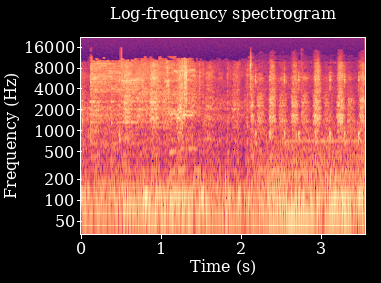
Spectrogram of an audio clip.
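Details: Female German Shepherd dog riding in a Ford Bronco Sport on a trip to the vet in Tucson, Arizona; soft breathy panting, clearer toward the end in quick bursts, over a low rumble from the car.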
